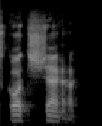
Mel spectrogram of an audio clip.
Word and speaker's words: Skottkärra: Now I know it's Skottkärra. – Yeah. – Yeah. – And that's actually, you're using my pronunciation where I live in south of Sweden, which is really nice. Because otherwise with the rolling R's, it would be like a Stockholm imitator.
